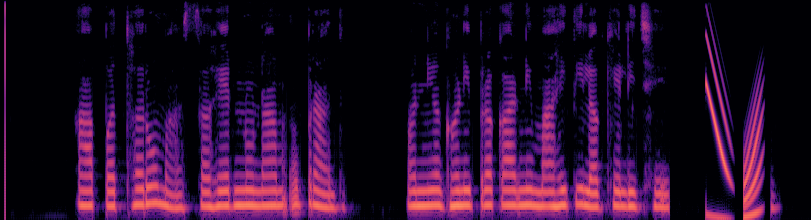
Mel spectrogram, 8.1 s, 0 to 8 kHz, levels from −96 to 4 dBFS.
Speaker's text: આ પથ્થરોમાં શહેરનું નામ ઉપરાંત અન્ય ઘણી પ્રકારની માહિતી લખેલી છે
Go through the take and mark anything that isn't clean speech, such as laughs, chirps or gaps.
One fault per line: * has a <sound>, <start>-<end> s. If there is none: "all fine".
* has a chirp, 7.1-7.6 s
